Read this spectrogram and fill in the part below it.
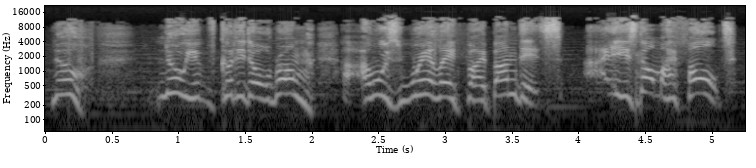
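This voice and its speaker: An actor playing a frightened peasant in a video game, stammering and pleading. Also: male voice, very high voice, animated, moderate pace, faint music behind. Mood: panicked pleading. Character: frightened, pleading male peasant tribute bearer. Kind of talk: video game cutscene voice acting.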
